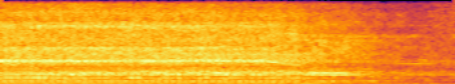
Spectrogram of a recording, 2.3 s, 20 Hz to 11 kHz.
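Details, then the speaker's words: Air compressor of roughly 1500 W running from the bed outlet of a 2023 Ford Super Duty 6.7 High Output's Pro Power onboard system, drawing about 1200 W: the low hum sags near cut-off. The motor labours against tank pressure; the system is believed to be about 2000 W max without surge capacity. "it actually reached air pressure cut off but barely it's having a hard time starting up that motor when that pressure is built up up against it"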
